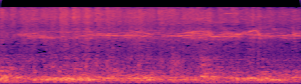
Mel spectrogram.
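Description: Domestic pigeons, French meat-breed squab kept on a farm, coo in a low continuous murmur throughout, a close, steady flock chorus with no talking.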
